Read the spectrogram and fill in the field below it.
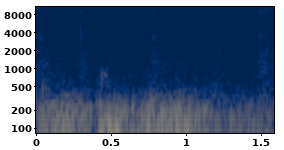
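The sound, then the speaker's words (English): A deep, low rumble of distant thunder from a lightning storm rolls steadily for a moment, muffled and heavy, with no voices over it. “If you heard that, a big boom of lightning, that means lightning strikes, which means bad fire.”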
